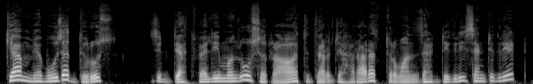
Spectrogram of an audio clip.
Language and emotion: Kashmiri, surprised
